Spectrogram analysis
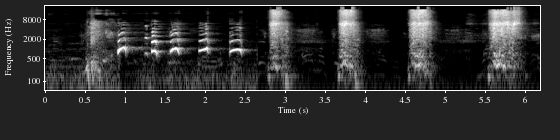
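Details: Dog sneezing: a few short yips, then four sharp, breathy sneezes in a row.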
